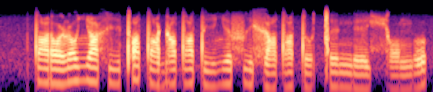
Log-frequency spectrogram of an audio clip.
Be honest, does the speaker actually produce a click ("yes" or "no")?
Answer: yes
